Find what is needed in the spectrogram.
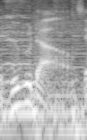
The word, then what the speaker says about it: Goo Goo Dolls: Yep, that's right, City of Angels and Busy Up the Girl by The Goo Goo Dolls. – By The Goo Goo Dolls. Yep. Although emphasis is on the goo. – The goo. The first goo or the second goo? – The first one.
